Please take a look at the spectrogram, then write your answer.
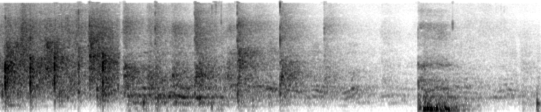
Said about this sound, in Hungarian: Viszont igen, tapsot kérünk, így van. Köszönjük.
